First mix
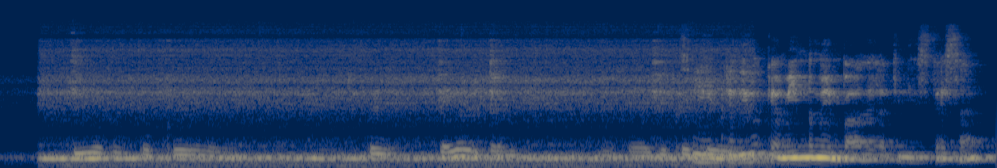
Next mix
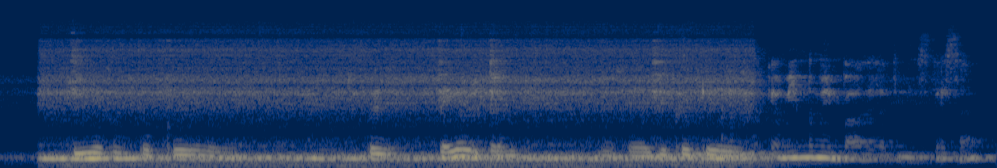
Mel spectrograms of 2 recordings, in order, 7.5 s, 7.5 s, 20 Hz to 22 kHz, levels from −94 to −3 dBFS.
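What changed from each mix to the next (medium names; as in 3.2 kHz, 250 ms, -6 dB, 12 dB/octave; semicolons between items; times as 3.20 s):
first voice +3.5 dB; second voice -11.0 dB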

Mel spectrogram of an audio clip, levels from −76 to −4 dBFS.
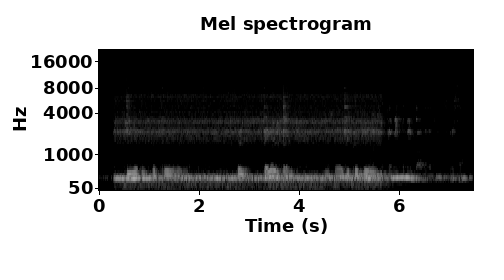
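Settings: no change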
